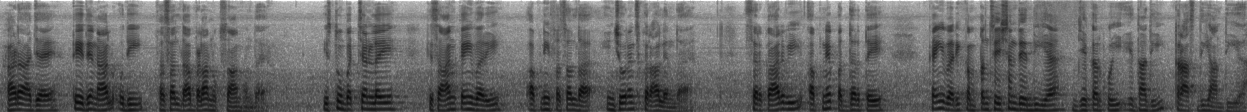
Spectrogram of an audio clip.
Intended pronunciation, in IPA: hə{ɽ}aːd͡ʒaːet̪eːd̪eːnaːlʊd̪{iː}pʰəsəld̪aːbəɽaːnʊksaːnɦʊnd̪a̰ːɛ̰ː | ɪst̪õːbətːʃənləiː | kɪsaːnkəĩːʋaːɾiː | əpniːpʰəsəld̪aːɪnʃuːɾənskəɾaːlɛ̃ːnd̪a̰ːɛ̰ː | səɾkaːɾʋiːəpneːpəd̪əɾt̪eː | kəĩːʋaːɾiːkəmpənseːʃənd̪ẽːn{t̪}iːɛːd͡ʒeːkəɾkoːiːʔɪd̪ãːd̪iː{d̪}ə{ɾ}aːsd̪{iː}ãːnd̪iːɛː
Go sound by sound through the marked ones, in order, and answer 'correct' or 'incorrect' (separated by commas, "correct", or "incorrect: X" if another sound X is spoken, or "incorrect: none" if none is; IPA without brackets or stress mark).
correct, correct, incorrect: d̪, incorrect: t̪, correct, correct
